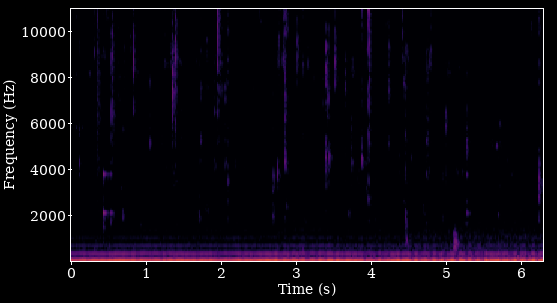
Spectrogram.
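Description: Milk pours into a bowl of cereal.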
